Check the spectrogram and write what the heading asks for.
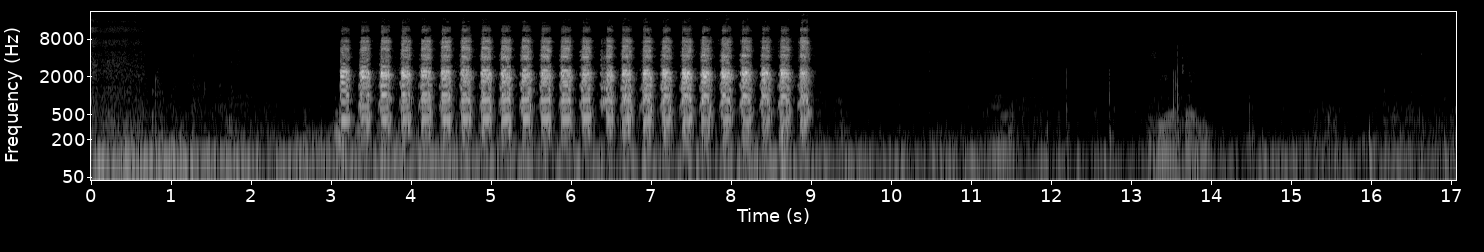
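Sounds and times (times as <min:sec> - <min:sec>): duck call quacks: 0:03.1 - 0:09.0.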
